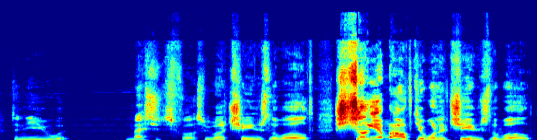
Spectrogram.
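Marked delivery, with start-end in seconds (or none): 3.3-5.3 mock outburst. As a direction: bark it out in mock anger. Sudden outburst at Jaguar.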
